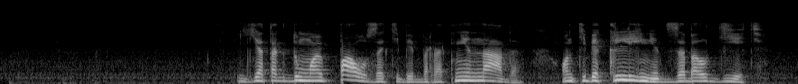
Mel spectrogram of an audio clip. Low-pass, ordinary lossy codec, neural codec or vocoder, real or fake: 7.2 kHz; none; vocoder, 44.1 kHz, 128 mel bands every 512 samples, BigVGAN v2; fake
